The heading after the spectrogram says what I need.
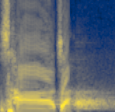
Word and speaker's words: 사자: 그래서 길게 발음해야 되죠. 라이언은 짧게 발음해야 되지. 사자. 이거는 죽은 사람이니까 사자.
